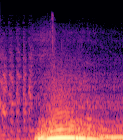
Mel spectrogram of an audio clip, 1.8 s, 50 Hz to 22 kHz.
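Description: A Ferrari 360 Modena F1 engine cranks and fires at about half a second, then settles into a loud, steady, deep idle rumble with a slight swell, heard up close with no talking.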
